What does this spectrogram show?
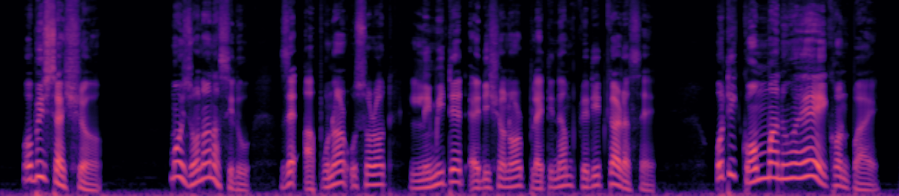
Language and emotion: Assamese, surprised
